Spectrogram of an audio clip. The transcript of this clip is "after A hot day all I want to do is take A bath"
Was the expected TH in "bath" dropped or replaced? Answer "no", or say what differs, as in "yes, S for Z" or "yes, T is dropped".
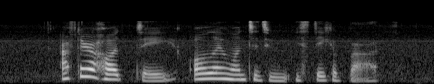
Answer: no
